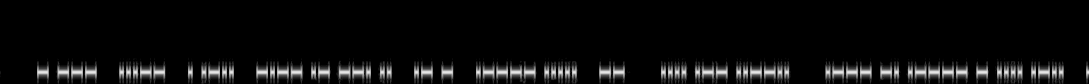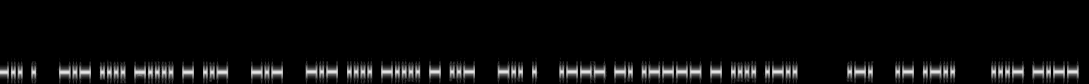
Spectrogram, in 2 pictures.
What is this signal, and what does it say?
Morse code, heard as a keyed tone, about 34 wpm, 570 Hz. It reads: TO 3 EL YAGI AT 15 M HW? JN1THL DE KH6TU K KH6TU DE JN1THL R AL VY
